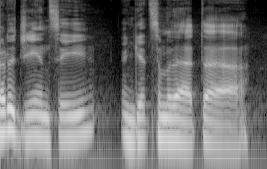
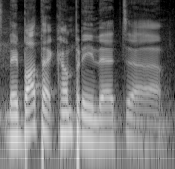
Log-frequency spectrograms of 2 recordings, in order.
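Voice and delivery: ordinary talk, nothing marked

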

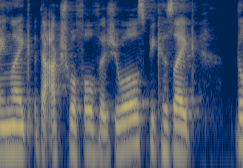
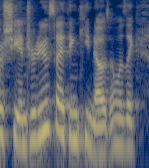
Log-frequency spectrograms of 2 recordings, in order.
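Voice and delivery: ordinary talk

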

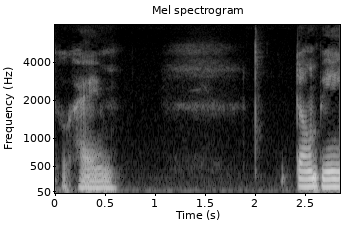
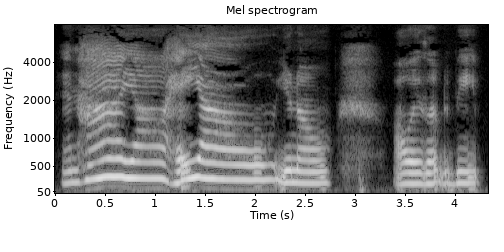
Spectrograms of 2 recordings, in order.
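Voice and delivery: much higher, louder bubbly greeting voice; perky vlogger greeting; 11 semitones higher, 5 dB louder than usual. Shown as a demonstration. Mocking her own upbeat intro to viewers, much higher. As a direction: do the always-upbeat vlogger hello. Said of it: "this is me. This is how I sound".

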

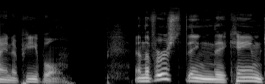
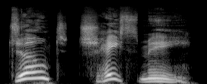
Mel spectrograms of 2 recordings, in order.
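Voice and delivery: louder, slow frightened cry; frightened plea; 6 semitones higher, 6 dB louder, much slower than usual. A narrator's reading. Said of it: "such a frightened little voice".

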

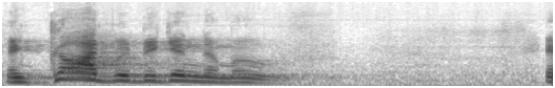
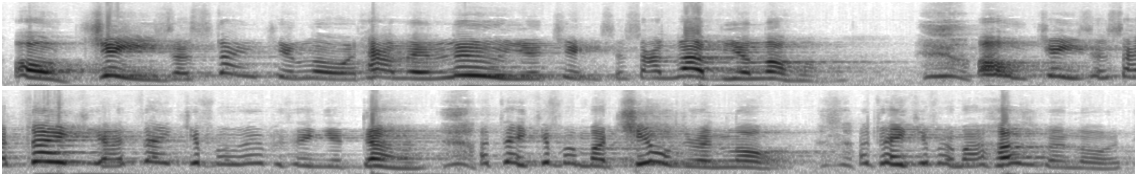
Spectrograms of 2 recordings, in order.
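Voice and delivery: high, loud fervent prayer, imitating her; crying out in prayer; 9 semitones higher, 9 dB louder than usual. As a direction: pour out thanks to the Lord at a high pitch. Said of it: "Just crying out to the Lord".

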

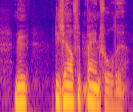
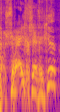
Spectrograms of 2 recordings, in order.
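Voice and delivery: strained, higher-pitched command; roared order; 9 semitones higher than usual. A narrator's reading. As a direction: demand silence, furious but held in volume. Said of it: "brulde Jevgraf Ivanovich". (woedend gebruld bevel)

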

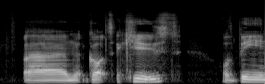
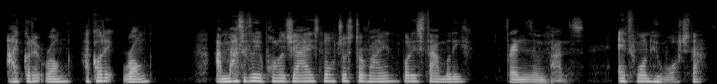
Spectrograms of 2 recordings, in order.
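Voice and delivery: mock apology; 4 semitones higher than usual. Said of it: "Roxanne Pallett on The Punch and claims".

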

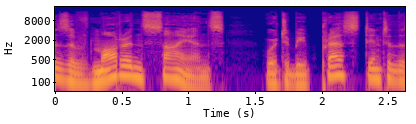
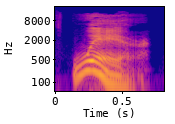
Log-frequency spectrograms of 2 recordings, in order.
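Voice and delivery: sharp, raised demand; a touch of rage, higher; sudden rage; 4 semitones higher than usual. A narrator's reading. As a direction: snap the question out in sudden anger. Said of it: "demanded Terry in sudden rage".

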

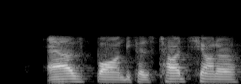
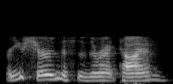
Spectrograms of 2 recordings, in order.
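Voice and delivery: Bond's pointed question; 8 semitones higher than usual. Retold or imitated. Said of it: "and he says".

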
